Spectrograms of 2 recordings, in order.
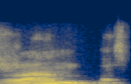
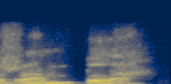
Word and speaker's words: rampa: a los de las rampas por favor mis estudiantes se pronuncia rampa no existe la palabra rampla aunque hay un equipo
